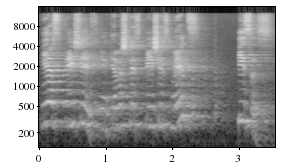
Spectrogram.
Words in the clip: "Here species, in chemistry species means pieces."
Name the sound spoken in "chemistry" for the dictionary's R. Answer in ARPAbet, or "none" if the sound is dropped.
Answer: none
